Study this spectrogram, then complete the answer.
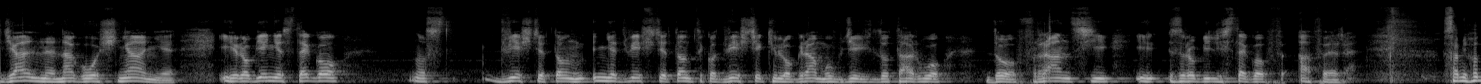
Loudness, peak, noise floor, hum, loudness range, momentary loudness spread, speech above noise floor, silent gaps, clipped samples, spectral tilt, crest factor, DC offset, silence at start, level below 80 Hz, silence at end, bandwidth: -27 LUFS; -12 dBFS; -56 dBFS; none; 2 LU; 13 LU; 29 dB; none; under 0.1%; -6 dB/octave; 16 dB; under 0.1%; 0 s; -60 dBFS; 0 s; 15.5 kHz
